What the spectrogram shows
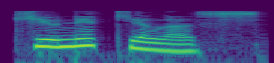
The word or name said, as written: cunicular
